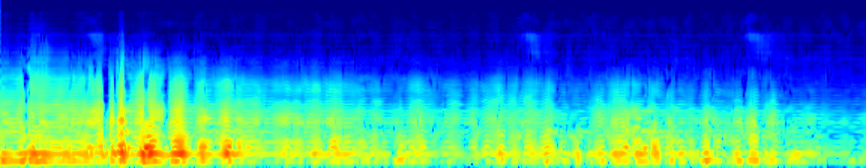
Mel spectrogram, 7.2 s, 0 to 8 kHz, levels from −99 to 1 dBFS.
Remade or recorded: remade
